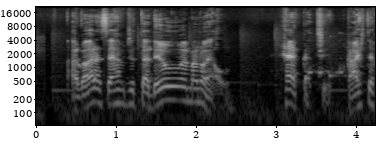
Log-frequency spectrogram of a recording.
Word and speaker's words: Hecate: A pronúncia correta é Hecate. Ok, se preferir. Hecate, se preferir, também conhecida como Perseia, é uma deusa grega, quase desconhecida e pouquíssimo mencionada nas principais lendas gregas.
